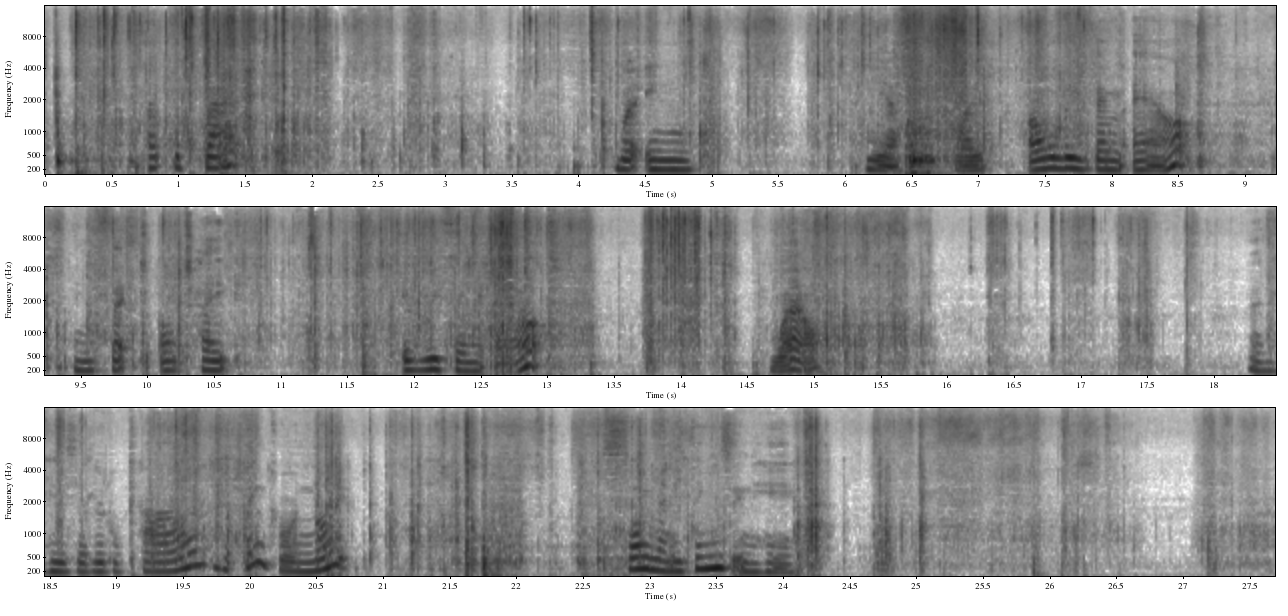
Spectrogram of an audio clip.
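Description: Plastic packets crinkle and rustle as they are handled.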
